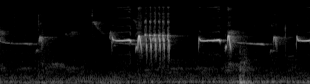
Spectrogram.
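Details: Female Ashy prinia in lively song, played to stimulate other prinias to call: clear flat whistled notes, each ending in a short downward slur, broken by a quick buzzy rattling burst midway.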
